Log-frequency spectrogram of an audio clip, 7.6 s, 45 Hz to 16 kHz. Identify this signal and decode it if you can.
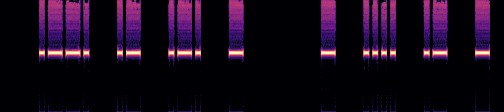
Morse code, heard as a keyed tone, about 18 wpm, spaced as for 12 wpm, 1000 Hz. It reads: PART THAT
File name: qotdfiles / 12wpm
